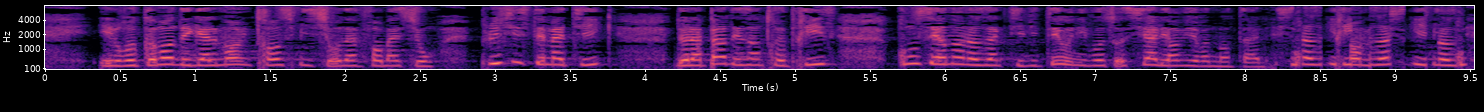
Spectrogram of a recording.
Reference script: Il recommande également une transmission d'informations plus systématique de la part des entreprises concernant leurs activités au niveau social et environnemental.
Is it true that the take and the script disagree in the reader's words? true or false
true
